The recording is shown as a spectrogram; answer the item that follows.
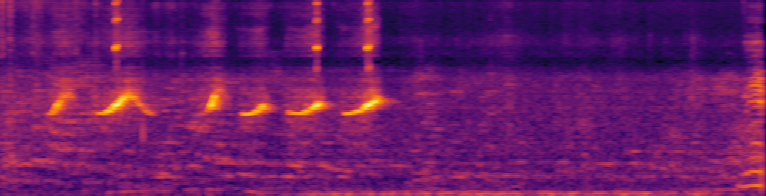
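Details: Rescued rose-ringed parakeet (ringneck) kept in Bangladesh, talking by mimicking human speech: five short, high-pitched, nasal syllables in quick succession over about two seconds, followed by a low steady hum and a faint rasp at the end.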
